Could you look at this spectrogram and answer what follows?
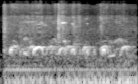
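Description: Arabian kuka pigeons at a large pigeon farm in Gazipur coo in a series of soft, rounded calls close by, repeating several times over a low background hum.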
